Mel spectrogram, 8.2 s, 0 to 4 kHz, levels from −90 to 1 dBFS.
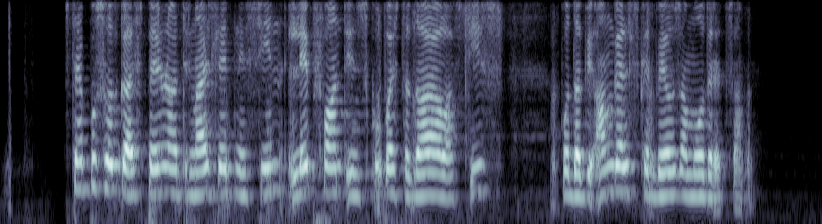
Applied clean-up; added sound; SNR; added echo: neural mask model DeepFilterNet 3.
